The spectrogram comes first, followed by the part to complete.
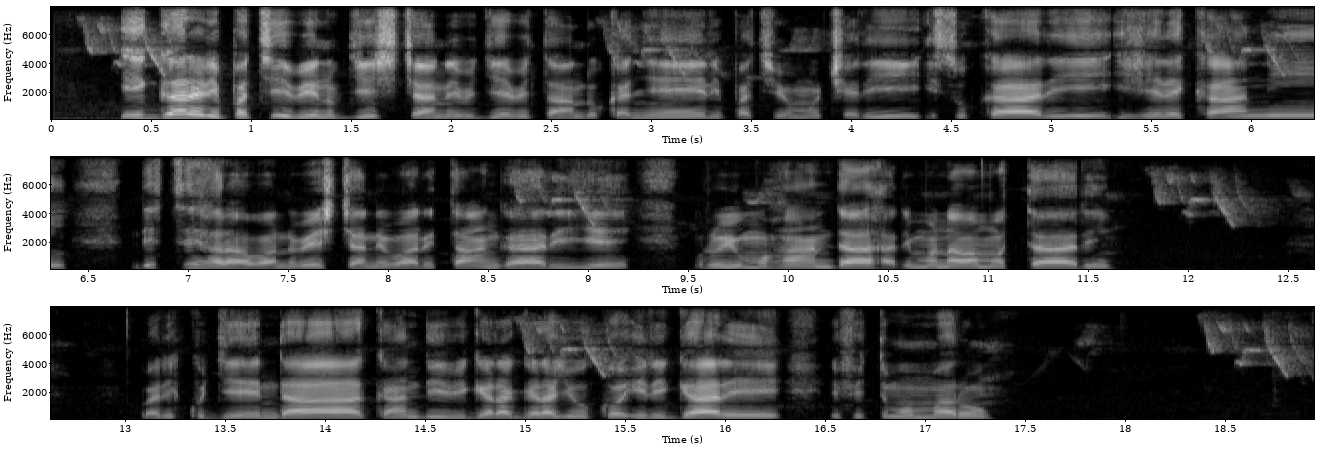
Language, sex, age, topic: Kinyarwanda, male, 25-35, government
